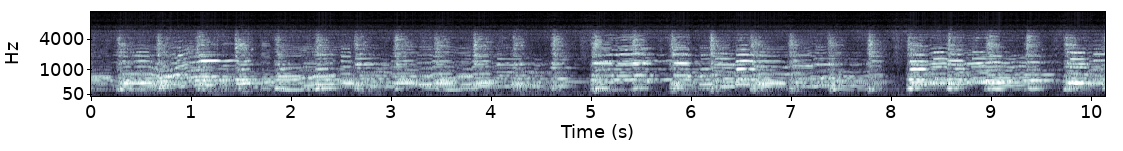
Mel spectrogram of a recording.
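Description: A 1929 electrically recorded 78 rpm shellac record of a jazz dance orchestra playing an instrumental passage of a fox trot: brass and reeds over a steady dance beat with guitar. There is a short break in the playing about eight seconds in, and the sound is cut off above the treble in the manner of an early recording.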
